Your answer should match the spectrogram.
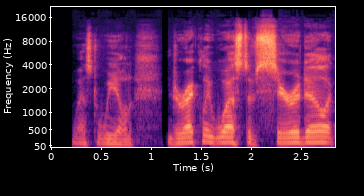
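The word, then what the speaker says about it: West Weald: a new Zone called the West weld or no West wield it's the it looks like well but on the stream they pronounced it wheel w l d whe yeah West wheel directly west of cidel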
